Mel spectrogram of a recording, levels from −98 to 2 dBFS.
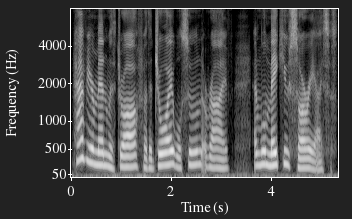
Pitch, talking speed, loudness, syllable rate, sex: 205 Hz, 190 wpm, -17 LUFS, 4.6 syllables/s, female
